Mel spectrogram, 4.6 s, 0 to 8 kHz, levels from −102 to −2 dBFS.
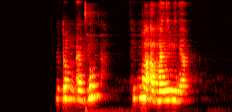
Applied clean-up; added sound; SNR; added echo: neural mask model DeepFilterNet 3.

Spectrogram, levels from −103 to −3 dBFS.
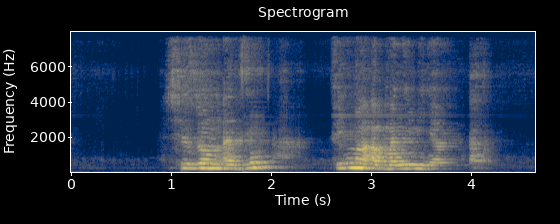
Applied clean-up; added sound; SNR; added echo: neural separator model SepFormer DNS4.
